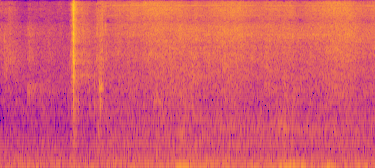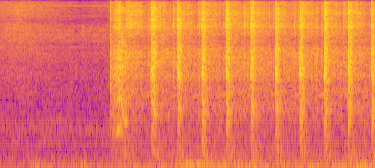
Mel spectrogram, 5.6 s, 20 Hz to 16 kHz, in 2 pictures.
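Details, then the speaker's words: Small Chinese 125 motorcycle (Lexmoto Michigan or Herald Classic 125) on a used but good battery. Strong spark was confirmed and the owner suspected no fuel prime. Brief quiet cranking, then it fires and settles into a crisp, regular beat. It is a normal start, to be warmed up to circulate oil. "all right that's not bad not bad let me get it up to Temp and just let it all circulate the oil"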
